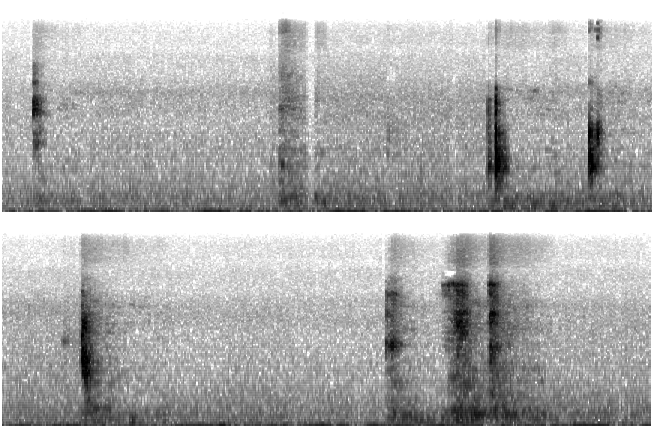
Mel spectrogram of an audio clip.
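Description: Faint, scattered clicks and taps over quiet room tone: about eight short ones, the loudest about three seconds in and a quick cluster near the end.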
